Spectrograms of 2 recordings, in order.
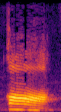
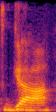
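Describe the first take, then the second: First: It starts with a k made deep in the throat. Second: It starts with a voiced g sound. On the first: The speaker calls it right. "This is the right way to pronounce the qaf" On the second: The speaker calls it wrong. "not ga"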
